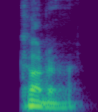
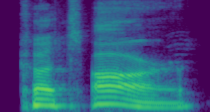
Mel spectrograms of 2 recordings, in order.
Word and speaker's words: Qatar: Cutter. Now, just to make sure I was not mistaken in how it is pronounced, it is pronounced Qatar, not Qatar.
